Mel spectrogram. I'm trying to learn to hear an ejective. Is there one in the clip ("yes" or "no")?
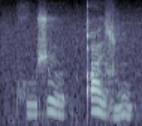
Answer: yes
